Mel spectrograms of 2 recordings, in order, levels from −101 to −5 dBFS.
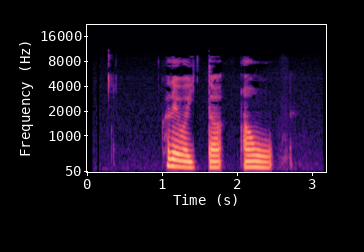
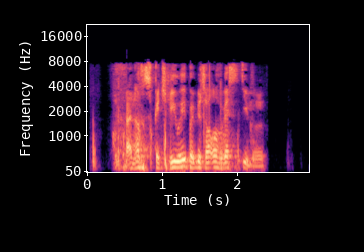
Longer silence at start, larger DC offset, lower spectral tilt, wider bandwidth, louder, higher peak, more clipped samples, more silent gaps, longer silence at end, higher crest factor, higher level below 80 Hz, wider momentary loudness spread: first, 1.05 s vs 0.05 s; neither; first, -7.5 dB/octave vs -4 dB/octave; first, 9.8 kHz vs 8.2 kHz; second, -23 LUFS vs -14 LUFS; second, -6 dBFS vs 0 dBFS; neither; neither; first, 0.75 s vs 0.6 s; about the same, 20 dB vs 16 dB; second, -72 dBFS vs -48 dBFS; second, 9 LU vs 17 LU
